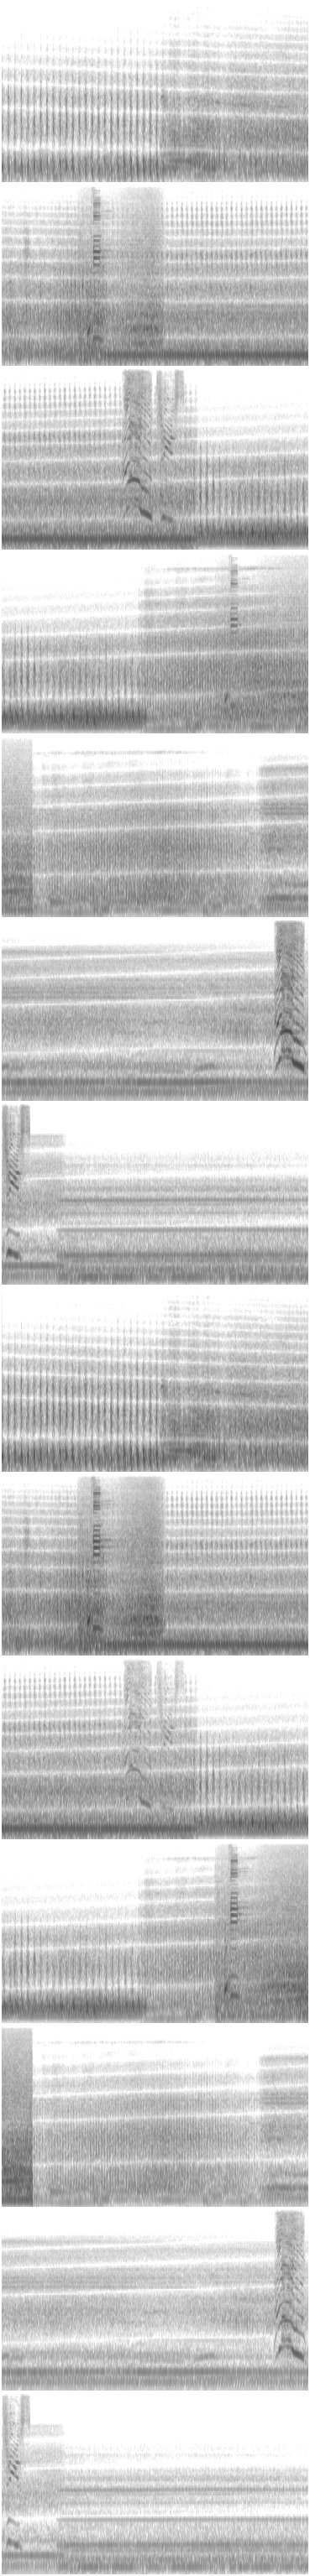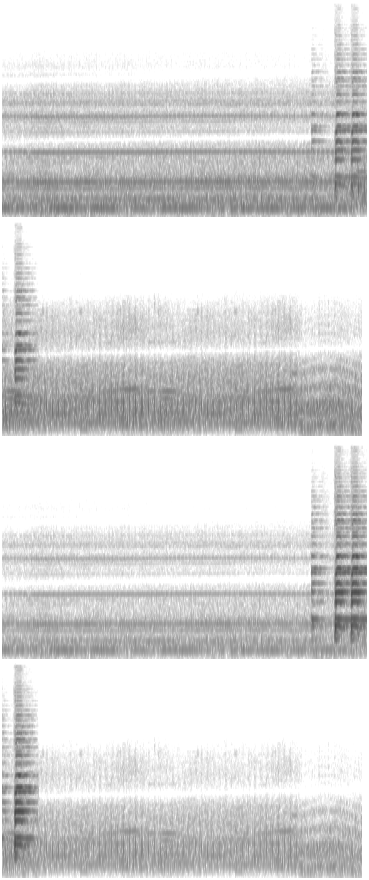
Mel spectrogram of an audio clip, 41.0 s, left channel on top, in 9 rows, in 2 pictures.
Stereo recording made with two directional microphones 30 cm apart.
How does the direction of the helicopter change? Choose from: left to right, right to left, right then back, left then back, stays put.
right to left.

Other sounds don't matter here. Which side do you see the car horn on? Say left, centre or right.
right.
